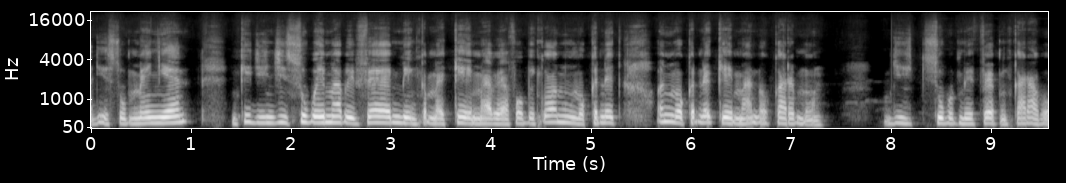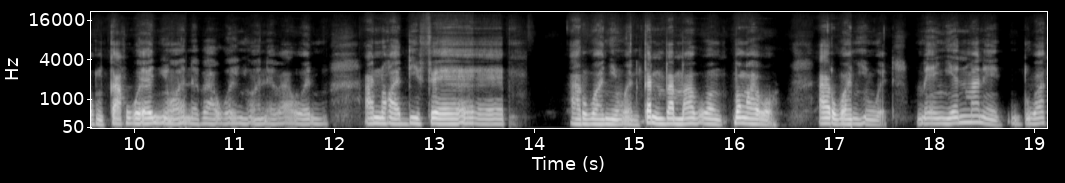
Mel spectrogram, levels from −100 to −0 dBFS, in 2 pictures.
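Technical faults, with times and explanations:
10.51–12.24 s, 13.39–13.93 s and 17.17 s to the end, one channel drops out: the speech level falls abruptly by about 6 dB and recovers just before "a nog" and "arua nyi". The likely cause is one stereo channel going silent, halving what remains in the mono sum.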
